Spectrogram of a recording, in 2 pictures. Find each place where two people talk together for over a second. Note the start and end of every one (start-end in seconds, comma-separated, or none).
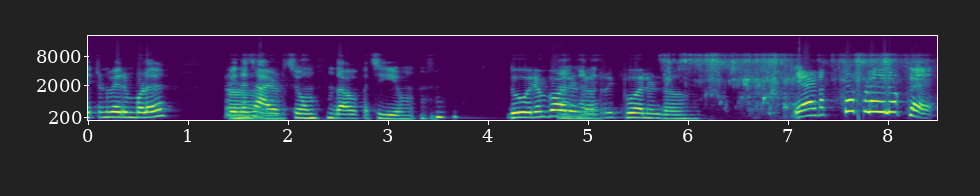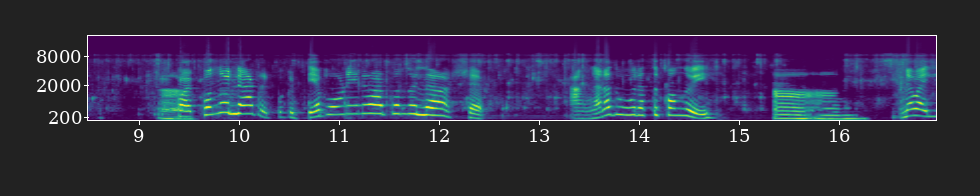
none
